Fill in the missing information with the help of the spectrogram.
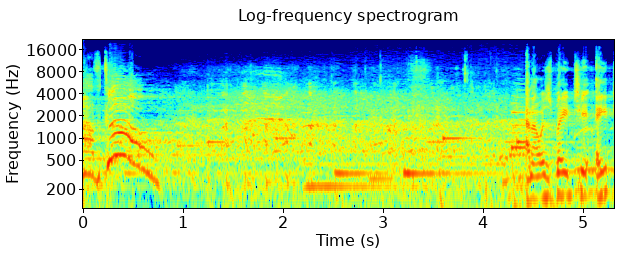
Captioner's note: audience laughing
